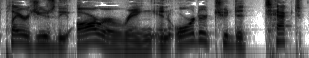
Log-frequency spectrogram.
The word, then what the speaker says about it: Oura: The NBA is considering having its players use the, and we were wondering how you pronounce this. It's spelled, Luke spelled it O-U-R-A. – Yeah, Aura. – We're just going to say Aura. – It's Aura, that's right. – Aura, okay.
